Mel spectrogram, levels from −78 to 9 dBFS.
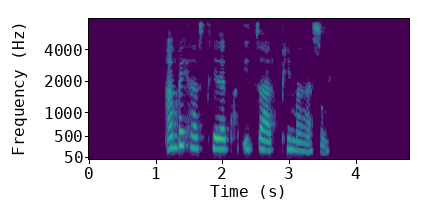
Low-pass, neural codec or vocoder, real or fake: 7.2 kHz; codec, 16 kHz, 8 kbps, FreqCodec, smaller model; fake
